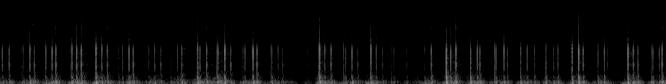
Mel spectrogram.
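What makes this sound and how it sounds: Long nails tap quickly on the peel of a whole, solid fresh lemon held in the hands. The result is a rapid run of soft, dull taps, heavy in the low end with little brightness and almost no ring. The tapping pauses briefly around the three-second mark, then resumes.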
